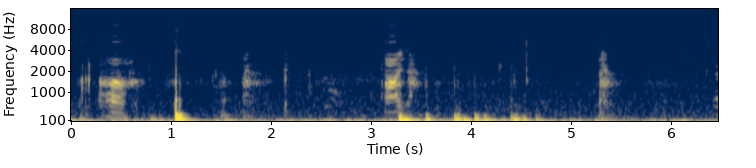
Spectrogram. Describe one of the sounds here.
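A bicycle clunks and rattles as it is pulled off the ground.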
